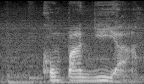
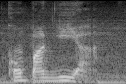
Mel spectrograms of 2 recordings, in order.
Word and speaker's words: compañía: In English we'd say company. Company, like a business, a company. In Spanish, the way you're going to say it is compañía. Compañía. In English it's company. In Spanish it's going to be compañía. Good, here's our next one.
